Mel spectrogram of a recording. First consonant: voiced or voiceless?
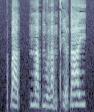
voiced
